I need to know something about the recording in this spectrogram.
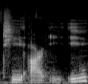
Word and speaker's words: tree: So it's spelled T-R-E-E, Tree. but it's actually pronounced C-H-R-E-E.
